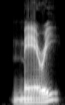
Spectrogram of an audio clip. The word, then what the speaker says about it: Mary: Be careful with its pronunciation, though. Don't confuse it with Mary, as in the name, which is the long air vowel sound, as opposed to the short e in Merry, or with the vowel sound a in marry, as in to marry someone.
